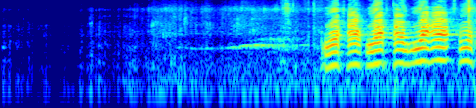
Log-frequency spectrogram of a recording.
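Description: Alexandrine parakeet vocalizing: after about a second and a half of near quiet, a fast run of short, pitched calls starts, each rising and falling.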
